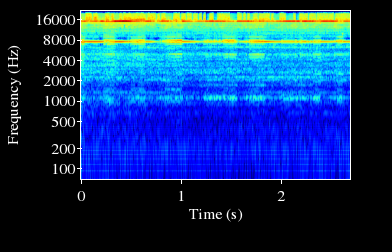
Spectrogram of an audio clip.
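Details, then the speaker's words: Ozone dielectric cell on a test box at full power, about 7,600 Hz and 420 W: even, steady high hiss with a constant whistle, no arcing crackle; frequency and wattage stable. Normal cell. "that's a normal cell you get stable frequency and a stable wattage up around 400 watts it should not jump around and oscillate the frequency like that other cell did and you don't hear the arcing"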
